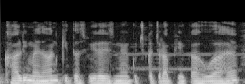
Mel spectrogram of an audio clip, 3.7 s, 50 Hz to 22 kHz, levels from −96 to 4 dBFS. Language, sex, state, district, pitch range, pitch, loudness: Hindi, male, Bihar, Jamui, 100-105 Hz, 105 Hz, -14 LUFS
